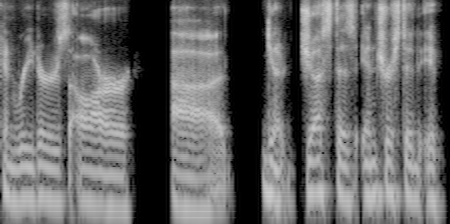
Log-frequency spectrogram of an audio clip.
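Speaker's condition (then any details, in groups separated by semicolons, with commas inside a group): No condition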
